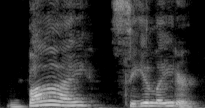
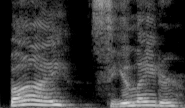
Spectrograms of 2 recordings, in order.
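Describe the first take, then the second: First: High bye, then see you later; cheerful goodbye. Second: High, louder bye, then see you later; cheerful goodbye. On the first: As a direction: wave someone off. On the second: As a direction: wave someone off brightly. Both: Shown as a demonstration. Teacher demonstrating a cheerful goodbye. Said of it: "These are both used".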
